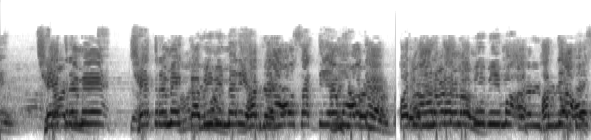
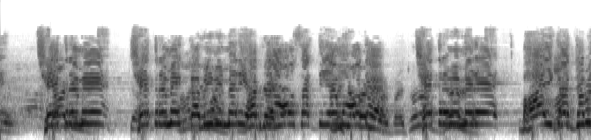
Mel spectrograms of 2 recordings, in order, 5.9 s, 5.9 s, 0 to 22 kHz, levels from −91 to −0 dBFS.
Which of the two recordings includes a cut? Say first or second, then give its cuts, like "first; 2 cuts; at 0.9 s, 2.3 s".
first; 1 cut; at 3.9 s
